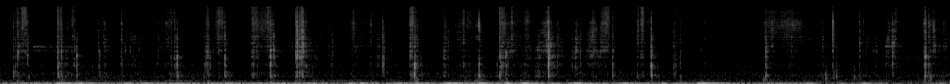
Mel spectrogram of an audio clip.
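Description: A black-backed deck of coated paper cardstock tarot cards is shuffled repeatedly by hand with the fingertips over a wooden table, the cards riffling and sliding against each other. Quick, bright papery flicks and soft slides run almost continuously over a steady low hum, easing off slightly near the end.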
